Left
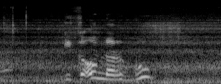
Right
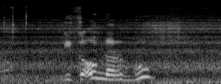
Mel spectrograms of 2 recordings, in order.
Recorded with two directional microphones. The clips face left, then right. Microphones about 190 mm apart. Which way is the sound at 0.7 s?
5° right (ahead or behind).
